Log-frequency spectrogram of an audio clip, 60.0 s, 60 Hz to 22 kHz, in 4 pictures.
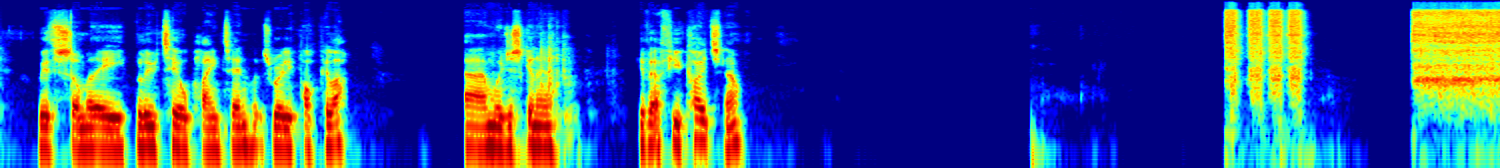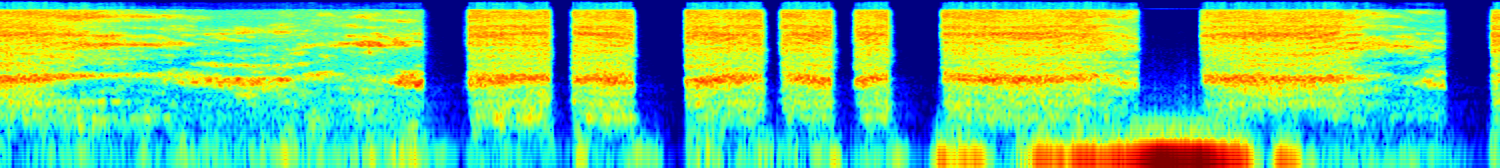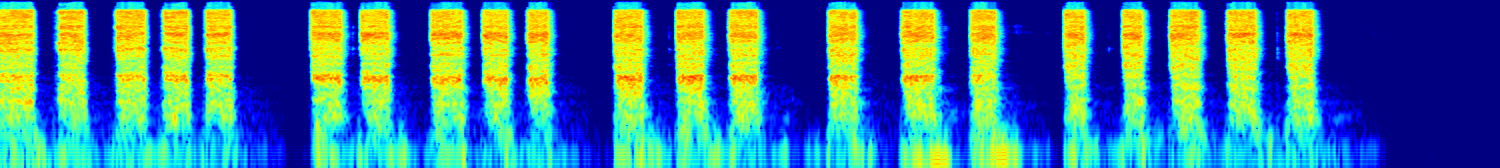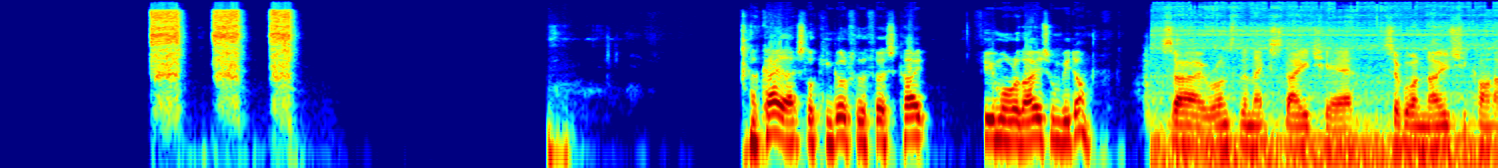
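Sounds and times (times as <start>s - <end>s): spray gun hissing: 19.7s - 26.4s, 27.0s - 32.3s, 56.5s - 59.9s
low hum: 26.1s - 27.5s, 56.5s - 59.9s.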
